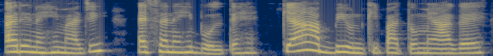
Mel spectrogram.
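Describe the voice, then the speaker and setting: A scheming young daughter-in-law, voiced by a woman, with a very high, piping voice. She is bossy and sharp-tongued in this cartoon. The recording is close and dry. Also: brisk, no room sound, natural voice. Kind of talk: cartoon voice acting.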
